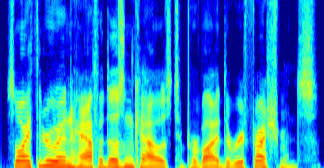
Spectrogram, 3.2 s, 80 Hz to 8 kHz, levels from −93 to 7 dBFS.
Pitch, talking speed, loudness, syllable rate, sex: 160 Hz, 220 wpm, -16 LUFS, 5.5 syllables/s, male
